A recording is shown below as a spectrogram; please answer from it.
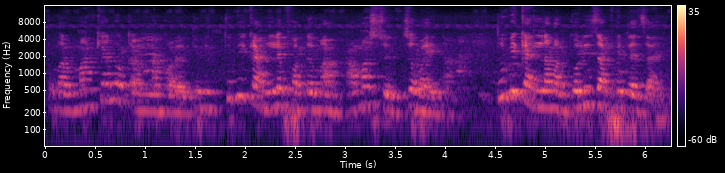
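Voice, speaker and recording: A woman preacher voicing a gentle father who soothes his weeping family in a soft, coaxing tone. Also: high-pitched, flat delivery, a little fast, lightly acted. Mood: comforting. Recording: echoey, distant mic, noisy.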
